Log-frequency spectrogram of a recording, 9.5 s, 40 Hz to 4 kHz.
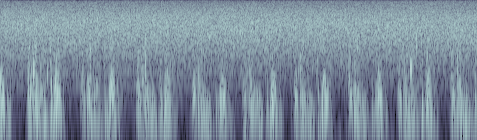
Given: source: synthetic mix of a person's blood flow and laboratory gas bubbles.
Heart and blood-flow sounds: Doppler ultrasound of blood flow; precordium
8.15-8.36 s: bubbles
From the record:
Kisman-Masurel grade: 112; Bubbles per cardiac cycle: 1 to 2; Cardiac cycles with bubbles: 1 to 10%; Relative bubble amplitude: moderate (0.250 to 0.450); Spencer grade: 1 (occasional bubble signal discernible with the cardiac motion signal, with majority of cardiac periods free of bubbles); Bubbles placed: anywhere in the cardiac cycle

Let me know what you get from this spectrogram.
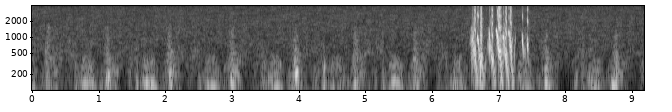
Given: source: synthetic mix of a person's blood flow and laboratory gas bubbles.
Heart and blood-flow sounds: Doppler ultrasound of blood flow; precordium
6.54-7.25 s: bubbles
7.32-7.47 s: bubbles
From the record:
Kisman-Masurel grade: 213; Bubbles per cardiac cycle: several, 3 to 8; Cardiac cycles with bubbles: 1 to 10%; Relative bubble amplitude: loud (0.450 to 0.775); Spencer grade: 1 (occasional bubble signal discernible with the cardiac motion signal, with majority of cardiac periods free of bubbles); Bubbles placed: anywhere in the cardiac cycle

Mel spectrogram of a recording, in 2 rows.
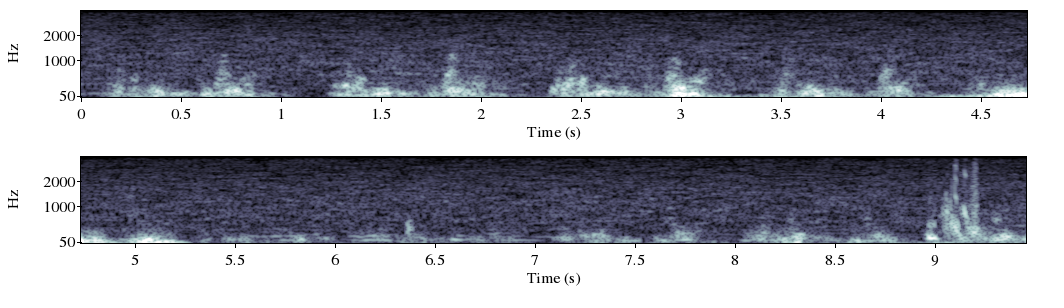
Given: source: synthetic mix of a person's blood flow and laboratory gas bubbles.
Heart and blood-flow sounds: Doppler ultrasound of blood flow; precordium
6.35-6.39 s: bubbles
8.94-9.38 s: bubbles
From the record:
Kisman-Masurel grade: 121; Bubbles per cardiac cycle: 1 to 2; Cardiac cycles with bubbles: 10 to 50%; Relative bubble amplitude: barely perceptible (0.100 to 0.250); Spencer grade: 2 (many but less than half of the cardiac periods contain bubble signals, singularly or in groups); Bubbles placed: only in the low amplitude regions of the cardiac cycle

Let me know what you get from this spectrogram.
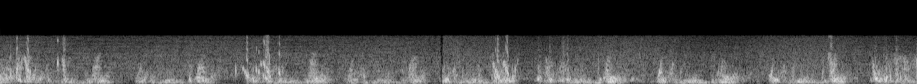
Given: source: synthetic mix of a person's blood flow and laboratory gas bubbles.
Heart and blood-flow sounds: Doppler ultrasound of blood flow; precordium
0.00-0.35 s: bubbles
0.55-0.70 s: bubbles
1.87-2.10 s: bubbles
2.33-2.85 s: bubbles
4.88-5.20 s: bubbles
5.34-5.78 s: bubbles
8.27-8.44 s: bubbles
8.69-9.18 s: bubbles
From the record:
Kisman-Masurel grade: 333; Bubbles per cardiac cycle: rolling drumbeat, 9 or more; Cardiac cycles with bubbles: 50 to 99%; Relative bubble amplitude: loud (0.450 to 0.775); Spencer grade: 3 (all of the cardiac periods contain showers or single bubble signals, but not dominating or overriding the cardiac motion signals); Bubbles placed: anywhere in the cardiac cycle

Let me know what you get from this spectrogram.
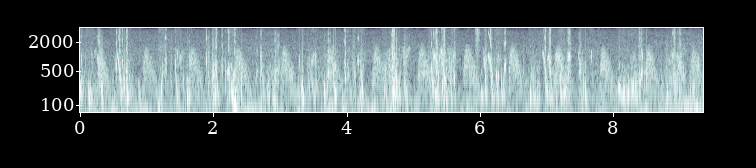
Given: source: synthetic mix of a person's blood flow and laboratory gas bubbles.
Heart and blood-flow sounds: Doppler ultrasound of blood flow; subclavian vein
0.00-0.39 s: bubbles
0.52-0.81 s: bubbles
0.86-0.93 s: bubbles
1.17-1.32 s: bubbles
1.41-1.70 s: bubbles
1.86-2.46 s: bubbles
2.63-3.00 s: bubbles
3.25-3.89 s: bubbles
3.95-4.29 s: bubbles
4.52-4.96 s: bubbles
5.21-5.67 s: bubbles
5.92-6.42 s: bubbles
6.72-7.39 s: bubbles
7.46-7.71 s: bubbles
8.04-8.56 s: bubbles
8.68-9.09 s: bubbles
9.12-9.29 s: bubbles
From the record:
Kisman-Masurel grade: 232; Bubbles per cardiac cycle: several, 3 to 8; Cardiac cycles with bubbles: 50 to 99%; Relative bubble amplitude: moderate (0.250 to 0.450); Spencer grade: 3 (all of the cardiac periods contain showers or single bubble signals, but not dominating or overriding the cardiac motion signals); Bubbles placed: anywhere in the cardiac cycle

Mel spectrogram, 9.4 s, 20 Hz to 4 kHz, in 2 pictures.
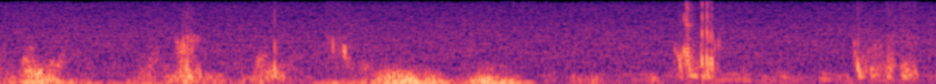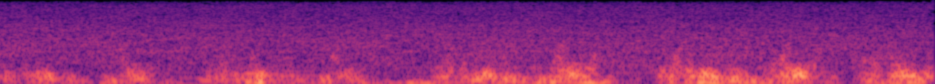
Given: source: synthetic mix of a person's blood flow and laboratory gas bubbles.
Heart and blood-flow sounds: Doppler ultrasound of blood flow; precordium
0.88-1.02 s: bubbles
1.34-1.43 s: bubbles
1.64-1.77 s: bubbles
3.38-3.61 s: bubbles
4.26-4.61 s: bubbles
From the record:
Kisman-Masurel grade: 223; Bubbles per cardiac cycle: several, 3 to 8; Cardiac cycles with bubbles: 10 to 50%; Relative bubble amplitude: loud (0.450 to 0.775); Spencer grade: 2 (many but less than half of the cardiac periods contain bubble signals, singularly or in groups); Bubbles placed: only in the low amplitude regions of the cardiac cycle

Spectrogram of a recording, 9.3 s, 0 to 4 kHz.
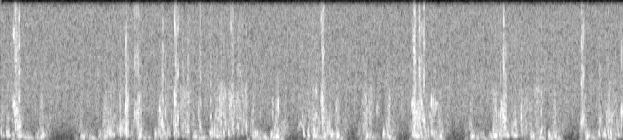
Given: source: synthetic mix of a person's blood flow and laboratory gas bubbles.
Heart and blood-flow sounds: Doppler ultrasound of blood flow; precordium
0.00-0.36 s: bubbles
1.55-2.16 s: bubbles
2.35-2.88 s: bubbles
2.96-3.04 s: bubbles
3.11-3.71 s: bubbles
3.75-3.91 s: bubbles
4.06-4.21 s: bubbles
4.46-4.99 s: bubbles
5.42-5.60 s: bubbles
5.63-5.67 s: bubbles
5.76-5.87 s: bubbles
6.12-6.57 s: bubbles
7.34-8.19 s: bubbles
8.67-8.78 s: bubbles
8.94-9.35 s: bubbles
From the record:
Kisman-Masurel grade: 332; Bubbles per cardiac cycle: rolling drumbeat, 9 or more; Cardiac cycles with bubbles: 50 to 99%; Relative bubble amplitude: moderate (0.250 to 0.450); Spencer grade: 3 (all of the cardiac periods contain showers or single bubble signals, but not dominating or overriding the cardiac motion signals); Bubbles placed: anywhere in the cardiac cycle

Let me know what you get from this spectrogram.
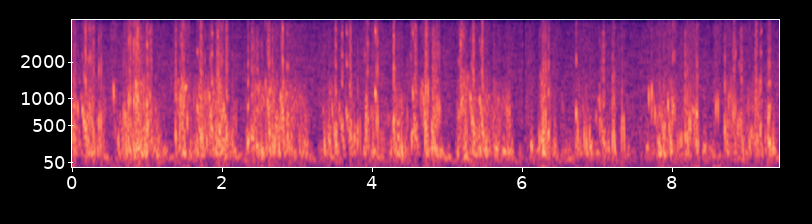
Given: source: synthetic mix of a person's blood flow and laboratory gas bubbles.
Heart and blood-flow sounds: Doppler ultrasound of blood flow; precordium
0.00-0.47 s: bubbles
0.52-1.21 s: bubbles
1.35-2.21 s: bubbles
2.31-3.16 s: bubbles
3.33-4.95 s: bubbles
5.11-5.90 s: bubbles
6.20-6.48 s: bubbles
6.68-7.40 s: bubbles
7.66-8.38 s: bubbles
8.54-9.39 s: bubbles
From the record:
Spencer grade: 4 (maximum detectable bubble signal sounding continuously throughout systole and diastole of every cardiac period, and overriding the amplitude of the normal cardiac signals); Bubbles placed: anywhere in the cardiac cycle

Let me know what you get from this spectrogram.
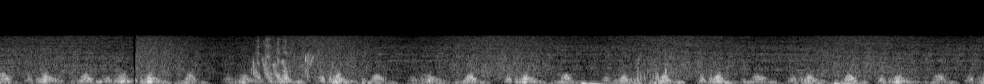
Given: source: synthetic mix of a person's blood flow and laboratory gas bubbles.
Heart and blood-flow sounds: Doppler ultrasound of blood flow; precordium
2.50-2.92 s: bubbles
3.03-3.17 s: bubbles
6.34-6.60 s: bubbles
6.63-6.70 s: bubbles
From the record:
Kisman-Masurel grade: 112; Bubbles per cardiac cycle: 1 to 2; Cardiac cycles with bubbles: 1 to 10%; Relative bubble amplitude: moderate (0.250 to 0.450); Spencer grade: 1 (occasional bubble signal discernible with the cardiac motion signal, with majority of cardiac periods free of bubbles); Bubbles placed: only in the low amplitude regions of the cardiac cycle

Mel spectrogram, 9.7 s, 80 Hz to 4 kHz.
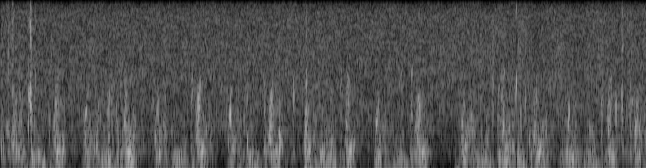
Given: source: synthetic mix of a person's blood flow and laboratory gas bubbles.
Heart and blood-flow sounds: Doppler ultrasound of blood flow; precordium
0.00-0.70 s: bubbles
1.40-1.79 s: bubbles
3.67-3.75 s: bubbles
4.10-4.23 s: bubbles
4.37-4.46 s: bubbles
4.55-4.68 s: bubbles
4.77-5.06 s: bubbles
7.68-7.97 s: bubbles
8.11-8.20 s: bubbles
8.35-8.68 s: bubbles
9.21-9.53 s: bubbles
9.67-9.70 s: bubbles
From the record:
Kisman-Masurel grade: 222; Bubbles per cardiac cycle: several, 3 to 8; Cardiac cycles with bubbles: 10 to 50%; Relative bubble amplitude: moderate (0.250 to 0.450); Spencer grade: 2 (many but less than half of the cardiac periods contain bubble signals, singularly or in groups); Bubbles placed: only in the low amplitude regions of the cardiac cycle

